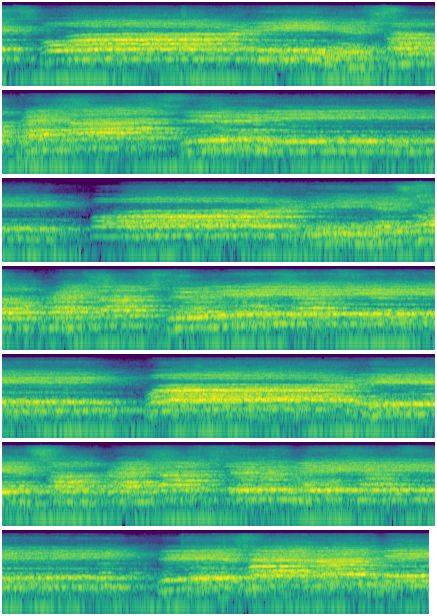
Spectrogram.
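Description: A group of voices singing a hymn together in long phrases, with short breaks about ten seconds in and again near twenty seconds.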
